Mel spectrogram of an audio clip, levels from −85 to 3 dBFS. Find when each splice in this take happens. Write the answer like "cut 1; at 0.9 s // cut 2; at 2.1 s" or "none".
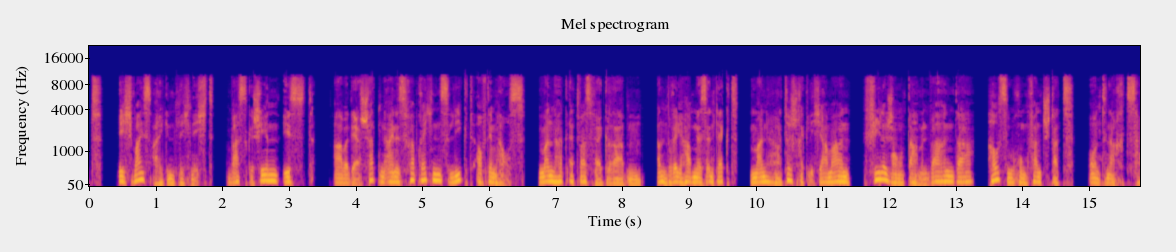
none

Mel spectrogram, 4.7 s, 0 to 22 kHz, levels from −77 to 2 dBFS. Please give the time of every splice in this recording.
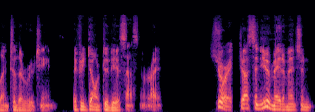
cut 1; at 3.5 s

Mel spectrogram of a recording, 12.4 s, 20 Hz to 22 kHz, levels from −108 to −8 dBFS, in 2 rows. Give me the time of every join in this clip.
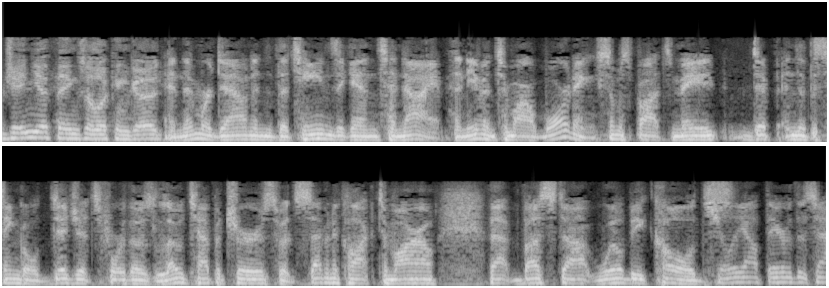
cut 1; at 1.2 s // cut 2; at 11.4 s

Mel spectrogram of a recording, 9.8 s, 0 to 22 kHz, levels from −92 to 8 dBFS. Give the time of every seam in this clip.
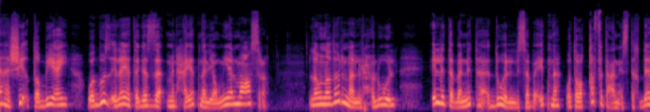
cut 1; at 8.4 s

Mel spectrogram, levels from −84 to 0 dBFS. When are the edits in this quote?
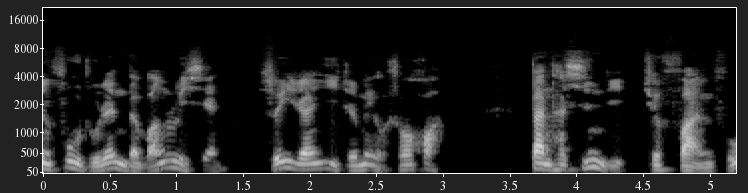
none

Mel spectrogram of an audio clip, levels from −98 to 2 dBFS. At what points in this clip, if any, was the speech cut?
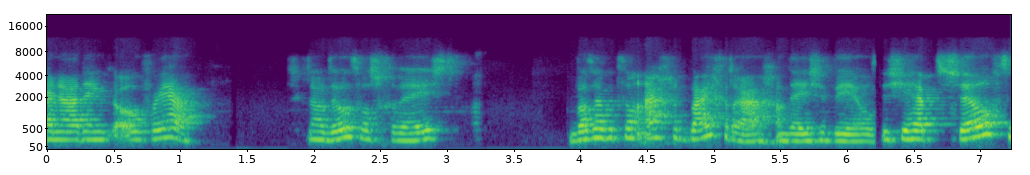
cut 1; at 6.2 s

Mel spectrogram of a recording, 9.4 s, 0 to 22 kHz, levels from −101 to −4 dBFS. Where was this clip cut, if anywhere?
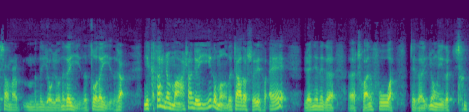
none

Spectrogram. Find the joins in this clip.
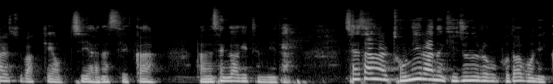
none

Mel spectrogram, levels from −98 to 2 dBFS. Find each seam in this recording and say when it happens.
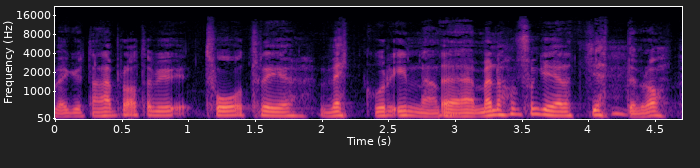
cut 1; at 2.9 s

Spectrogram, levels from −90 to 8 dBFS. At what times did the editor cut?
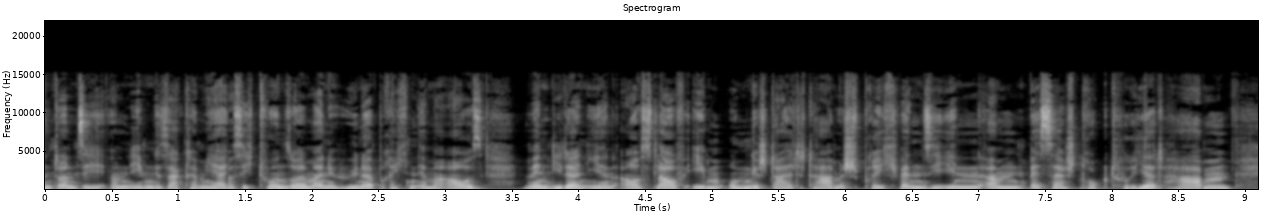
cut 1; at 1.4 s

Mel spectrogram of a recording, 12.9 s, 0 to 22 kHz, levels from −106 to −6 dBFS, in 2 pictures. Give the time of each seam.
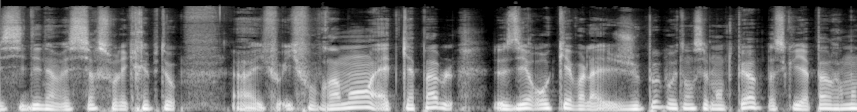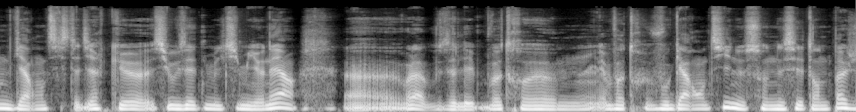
cut 1; at 6.9 s

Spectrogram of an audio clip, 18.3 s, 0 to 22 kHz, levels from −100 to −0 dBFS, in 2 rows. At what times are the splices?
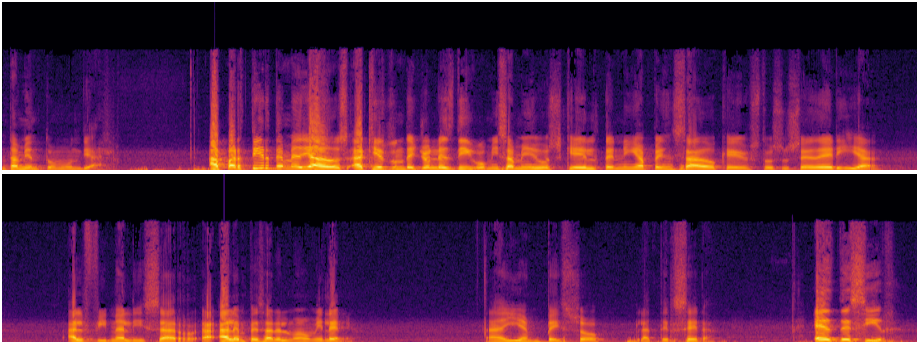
cut 1; at 6.0 s // cut 2; at 13.8 s

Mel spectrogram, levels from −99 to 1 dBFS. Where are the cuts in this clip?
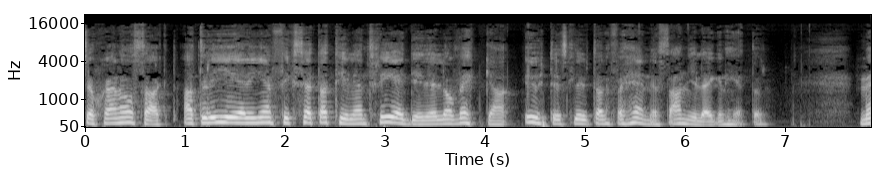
cut 1; at 0.9 s

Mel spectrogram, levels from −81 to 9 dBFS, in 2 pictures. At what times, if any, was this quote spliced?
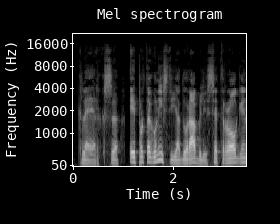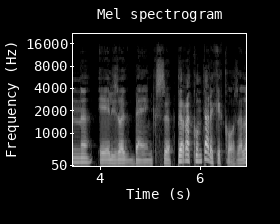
cut 1; at 5.5 s

